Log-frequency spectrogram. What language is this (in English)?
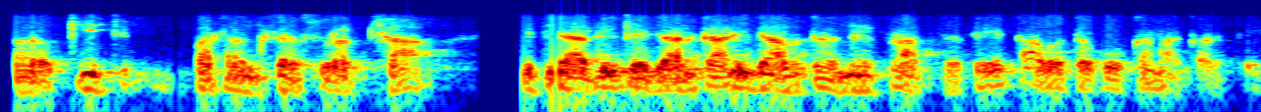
Maithili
